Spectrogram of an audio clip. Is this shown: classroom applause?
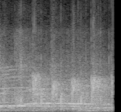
yes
